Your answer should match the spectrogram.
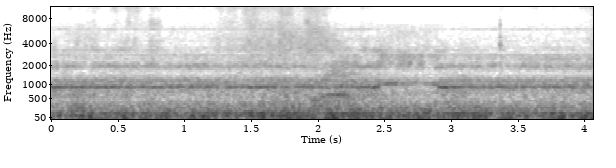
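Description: Steady low room hum with a thin high whine, and faint soft slaps and brushes of hands and forearms in a hand-trapping drill, one a little sharper near the end.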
